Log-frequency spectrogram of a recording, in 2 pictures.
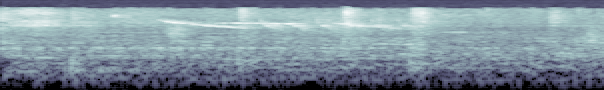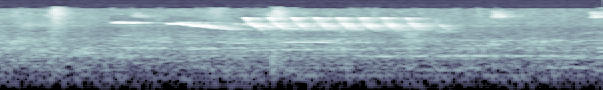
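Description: Birds chirping faintly over steady background noise: a few high falling chirps about a second in, and a quick trill of short high notes a little before the end.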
